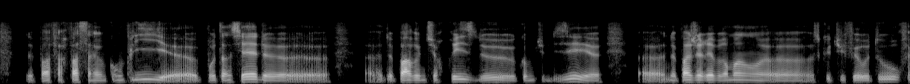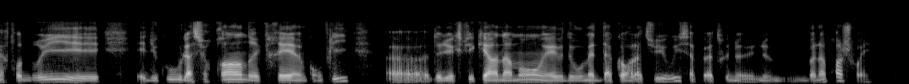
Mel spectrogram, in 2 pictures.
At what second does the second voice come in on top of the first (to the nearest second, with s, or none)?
none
